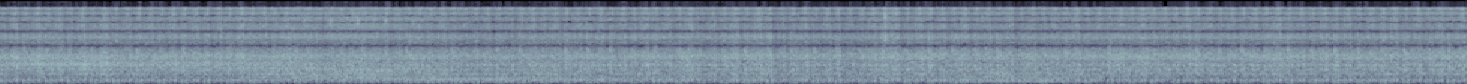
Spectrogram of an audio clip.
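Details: Rough idle and rough acceleration: engine idles unevenly with an irregular, lumpy beat and wavering note. Air hoses checked tight; owner suspects the MAF sensor, unconfirmed.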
